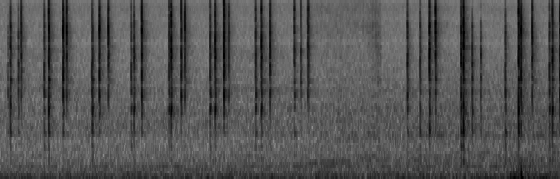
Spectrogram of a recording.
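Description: Long black nails rapidly tap a small, clear, rigid plastic case of white cotton pads held in the hand. The taps make quick, dry, bright clicks that die away almost instantly, in irregular bursts over a steady low rumble. The tapping grows slightly louder toward the end.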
